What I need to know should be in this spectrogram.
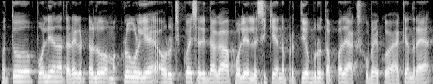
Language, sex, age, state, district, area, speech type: Kannada, male, 60+, Karnataka, Chikkaballapur, rural, spontaneous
